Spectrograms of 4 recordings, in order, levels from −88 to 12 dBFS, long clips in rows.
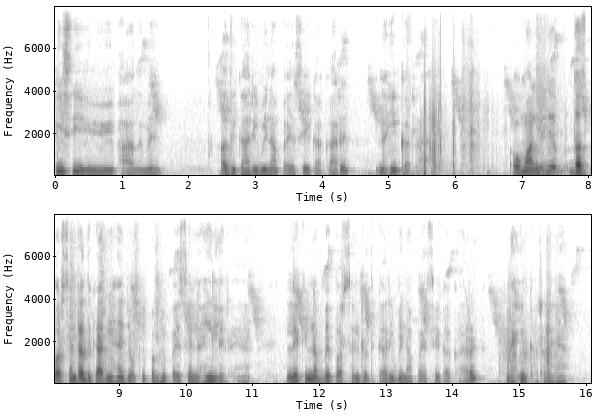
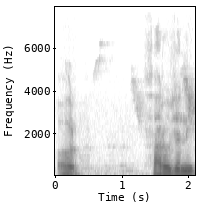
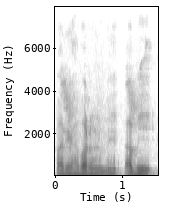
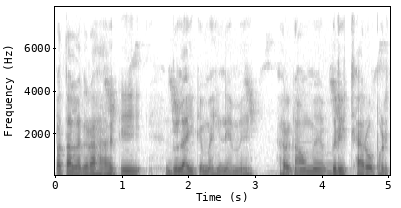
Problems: none marked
